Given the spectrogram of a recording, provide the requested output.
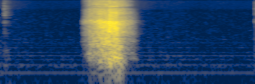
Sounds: Sniff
